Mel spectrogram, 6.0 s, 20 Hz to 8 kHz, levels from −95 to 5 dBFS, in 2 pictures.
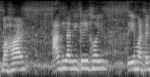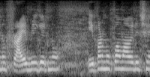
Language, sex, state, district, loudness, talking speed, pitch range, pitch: Gujarati, female, Gujarat, Valsad, -18 LUFS, 140 wpm, 230-260 Hz, 240 Hz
